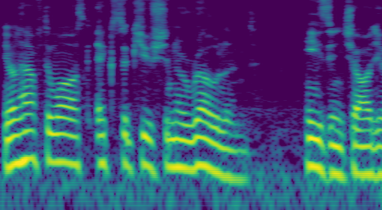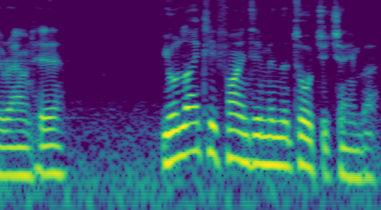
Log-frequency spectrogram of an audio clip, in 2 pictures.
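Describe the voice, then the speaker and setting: A man's voice: medium pitch, expressive, a little fast, darkish tone, slight background noise, close to an everyday voice. A man playing a deferential, matter-of-fact dungeon guard in a video game. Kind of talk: video game character acting.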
